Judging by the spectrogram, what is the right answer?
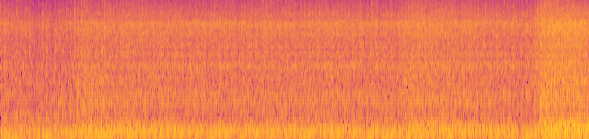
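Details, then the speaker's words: Royal Enfield Constellation twin, cold morning, both cylinders fed from one carburettor (jetting still needs attention), slightly sticky throttle cable: steady even idle with clean throttle blips rising and settling smoothly, firing on both cylinders. "although we seem to be running very nicely on two from the one carburetor"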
